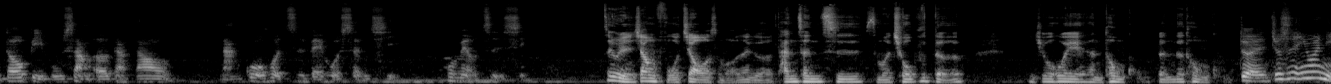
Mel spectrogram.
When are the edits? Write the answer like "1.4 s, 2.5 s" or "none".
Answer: 11.5 s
